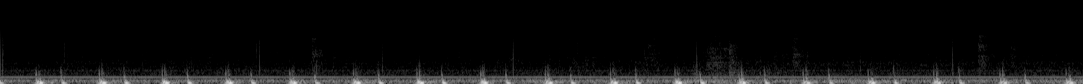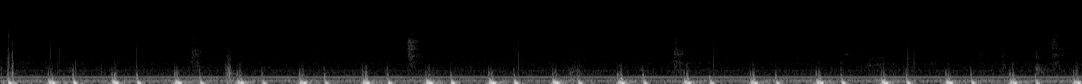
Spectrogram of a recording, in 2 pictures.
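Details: Recorded heartbeat that started pounding: steady, strong, brisk regular heart thuds at about 94 beats a minute over a constant low hum; fast heartbeat.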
